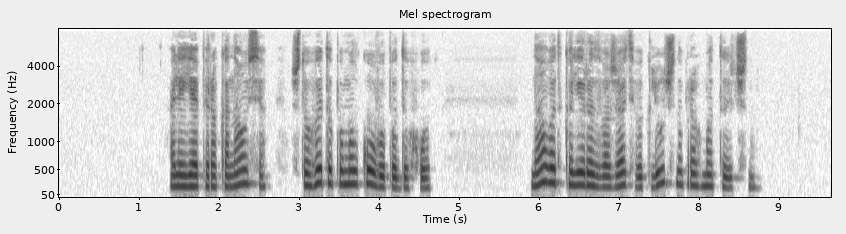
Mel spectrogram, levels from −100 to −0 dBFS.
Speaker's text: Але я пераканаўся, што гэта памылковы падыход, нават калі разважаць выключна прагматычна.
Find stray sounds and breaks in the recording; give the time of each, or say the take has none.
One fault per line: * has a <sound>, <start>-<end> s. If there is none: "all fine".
all fine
